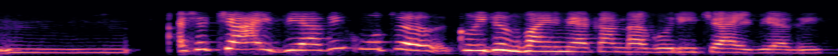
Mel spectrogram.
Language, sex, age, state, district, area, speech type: Kashmiri, female, 18-30, Jammu and Kashmir, Anantnag, rural, conversation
